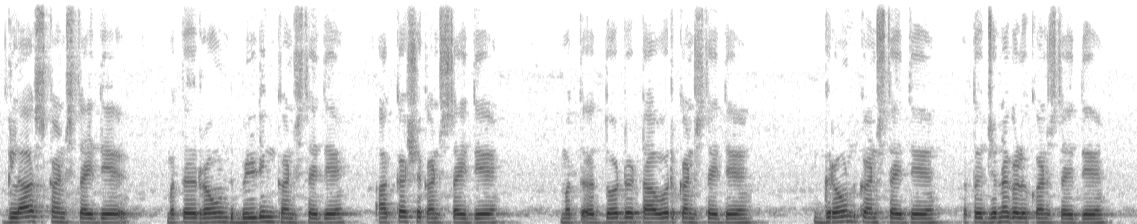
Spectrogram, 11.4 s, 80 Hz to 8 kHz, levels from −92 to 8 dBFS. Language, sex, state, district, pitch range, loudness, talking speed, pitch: Kannada, male, Karnataka, Gulbarga, 150-170 Hz, -21 LUFS, 85 wpm, 160 Hz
